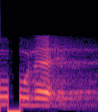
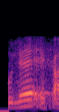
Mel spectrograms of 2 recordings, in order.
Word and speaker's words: أولئك: تكتب الحرف وما تنطقوش زي المعنى. أولئك، ما تقولش أولئك، قول أبدا أولئك على طول، تلغي الحرف ده، ولازم تمد المد ده.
